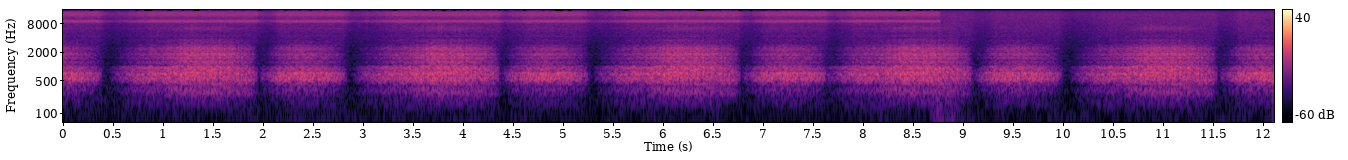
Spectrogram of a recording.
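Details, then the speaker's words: Patient positive for severe COVID-19 pneumonia: harsh, rapid breath sounds at about 25 a minute with crackles and wheeze. "listen to an example of a patient positive with severe covid19 pneumonia"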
